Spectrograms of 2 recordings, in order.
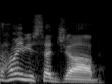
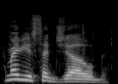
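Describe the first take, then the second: First: "job" said like the word for work; job with a short vowel. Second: "Job" said to rhyme with robe; Job with long o. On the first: Speaker polls campers on their reading, "job" with short o. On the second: Speaker polls campers on their reading, "Job" with long o. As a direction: say "Job" as the Bible name, long o. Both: Shown as a demonstration. Polls two pronunciations of one spelling.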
